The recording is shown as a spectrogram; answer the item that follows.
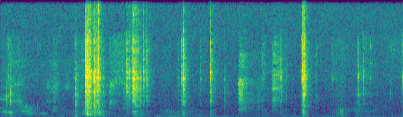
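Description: Light plastic clicks and taps from handling a CD jewel case and disc: about half a dozen short, irregularly spaced ticks, the sharpest about a second in and about three seconds in.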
